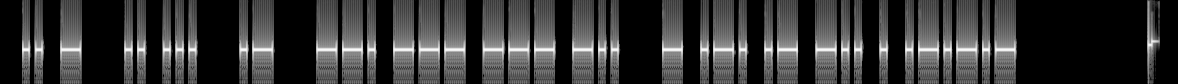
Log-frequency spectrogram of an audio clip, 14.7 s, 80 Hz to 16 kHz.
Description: Morse code, heard as a keyed tone, about 15 wpm, 700 Hz. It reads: IT IS A GOOD TRADE.
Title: Sentences from Top 1000 Words - Review Part 4 - 15wpm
